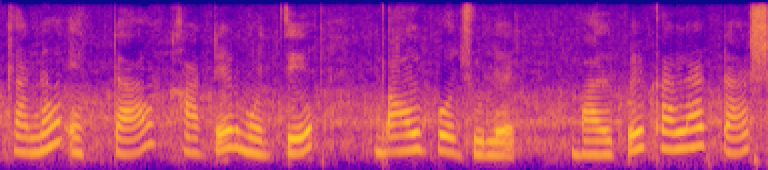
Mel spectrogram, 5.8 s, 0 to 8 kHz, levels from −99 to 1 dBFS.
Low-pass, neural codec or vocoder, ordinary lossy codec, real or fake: 7.2 kHz; codec, 16 kHz, 8 kbps, FreqCodec, smaller model; none; fake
